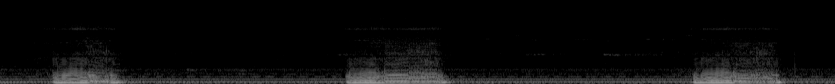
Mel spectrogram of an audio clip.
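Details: Sleeping Rottweiler puppy with three deep, rumbling snores about every 3 seconds, nearly 20 a minute, over steady background hum; snoring.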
